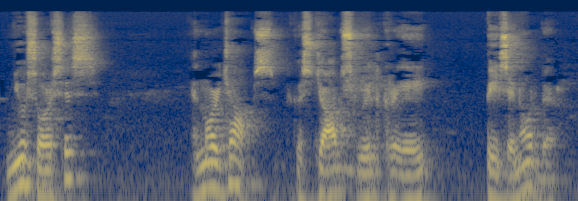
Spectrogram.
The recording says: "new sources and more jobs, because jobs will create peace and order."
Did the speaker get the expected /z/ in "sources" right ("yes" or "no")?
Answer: no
